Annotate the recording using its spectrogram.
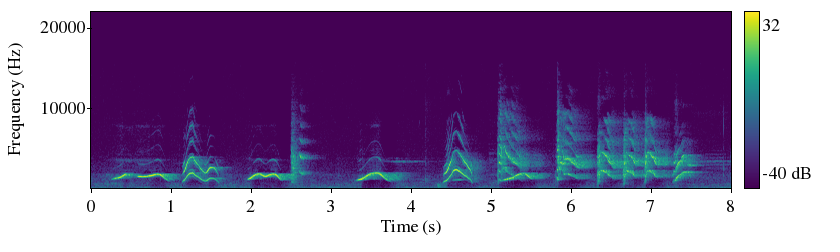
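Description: Indian ringneck parakeet giving a run of short, clear whistles, each rising then falling in pitch, in quick groups of one or two with brief pauses between.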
